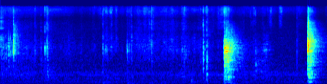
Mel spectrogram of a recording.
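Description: Tarot cards being handled on a table: faint taps and sliding as cards are moved and gathered, with one louder slap of a card about three seconds in.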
